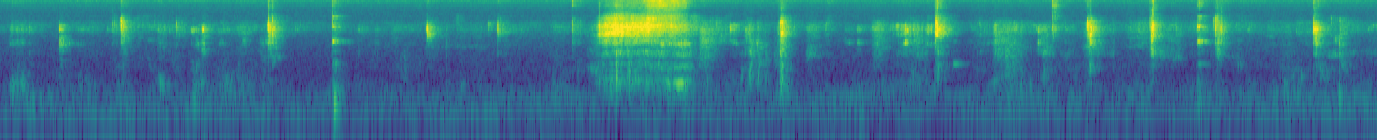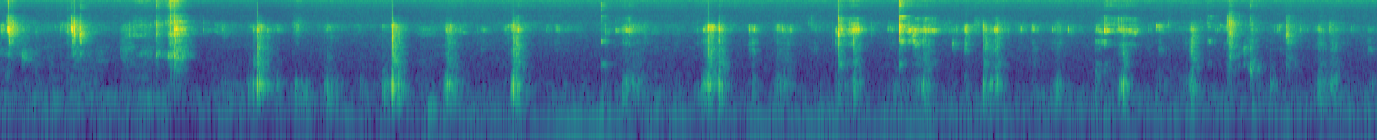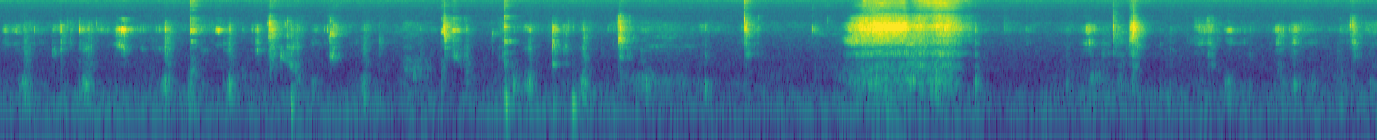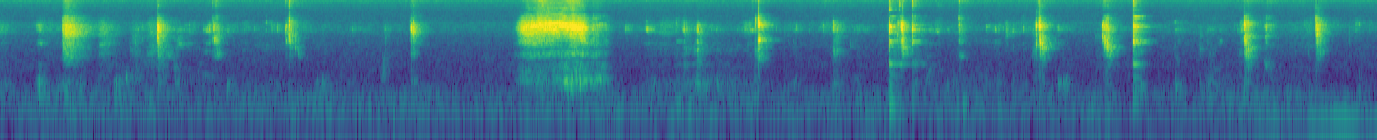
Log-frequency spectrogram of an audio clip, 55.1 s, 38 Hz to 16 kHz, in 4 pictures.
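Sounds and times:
chewing and wet mouth sounds: 0.0s - 45.7s, 46.5s - 55.0s
slurping noodles: 5.9s - 7.2s, 36.0s - 37.3s, 46.5s - 47.5s.

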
